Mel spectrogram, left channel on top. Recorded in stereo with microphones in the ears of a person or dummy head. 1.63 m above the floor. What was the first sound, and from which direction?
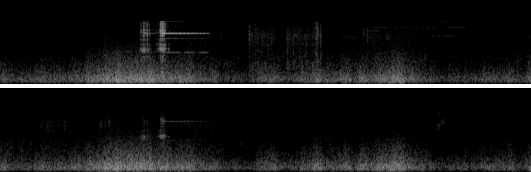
A bicycle bell, 75° left (ahead or behind).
